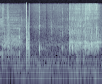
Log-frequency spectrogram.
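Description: A foil-lined powder pouch rustling as it is pulled open, with a single click. Near the end a battery-powered handheld milk frother starts whirring as it whisks greens powder into a glass of water.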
